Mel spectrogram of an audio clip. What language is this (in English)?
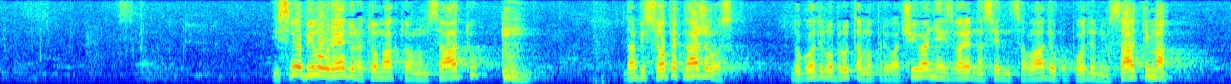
Croatian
